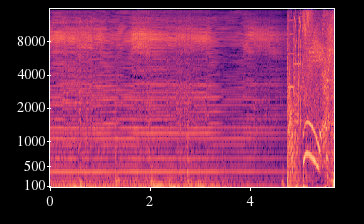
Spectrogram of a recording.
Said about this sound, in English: He's obviously never shaved that bit.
